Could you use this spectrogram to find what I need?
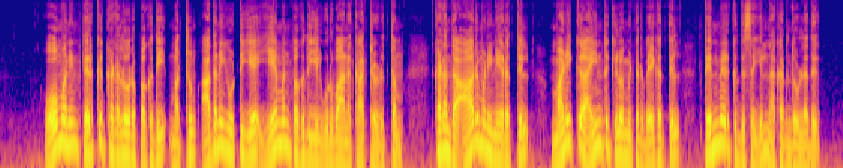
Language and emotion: Tamil, neutral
